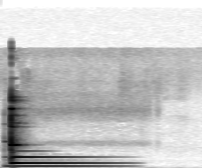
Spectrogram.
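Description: A single chime-like note: one sharp strike that rings out with a clear pitch and fades away over about a second and a half.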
